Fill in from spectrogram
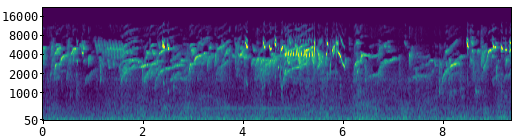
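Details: Moroccan goldfinch singing in the Wedani style, a recording meant to teach silent caged goldfinches to sing: fast, jumbled high twittering with buzzy trilled bursts near the middle over a faint steady low hum.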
